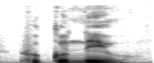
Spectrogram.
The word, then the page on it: Hukuniu: Kapingamarangi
